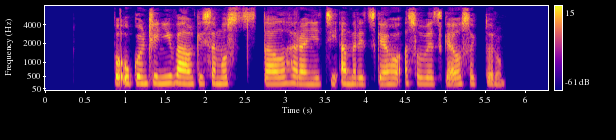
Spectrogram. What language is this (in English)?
Czech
